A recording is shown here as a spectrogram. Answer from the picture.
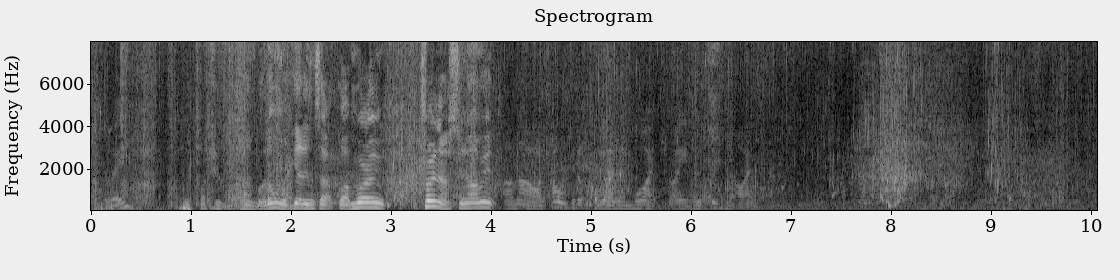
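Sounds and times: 
speech: 1.1s - 6.8s
sea waves: 1.2s - 10.0s.

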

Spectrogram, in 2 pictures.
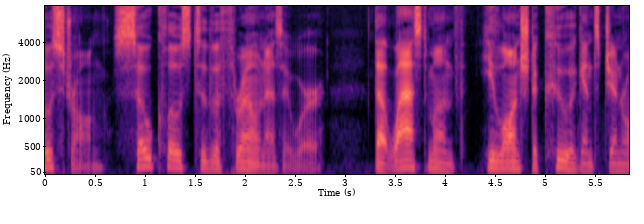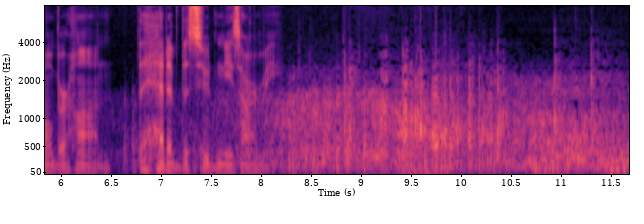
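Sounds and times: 
speech: 0.0s - 8.5s, 9.4s - 9.9s
machine gun fire in the streets of Khartoum: 8.2s - 11.6s.

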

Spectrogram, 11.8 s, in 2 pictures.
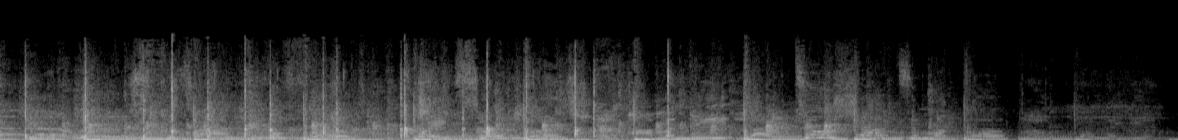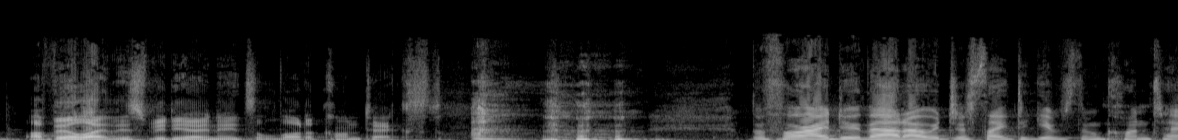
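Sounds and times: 
audience cheering: 0.0s - 4.5s
audience clapping: 0.0s - 5.1s
speech: 6.0s - 11.7s.

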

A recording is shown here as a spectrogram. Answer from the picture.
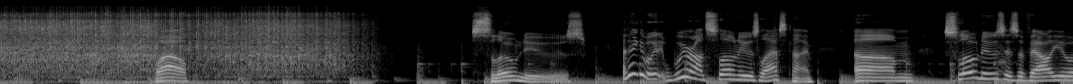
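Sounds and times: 
game-show prize wheel spinning: 0.0s - 3.9s
speech: 1.5s - 2.0s, 4.9s - 10.7s.

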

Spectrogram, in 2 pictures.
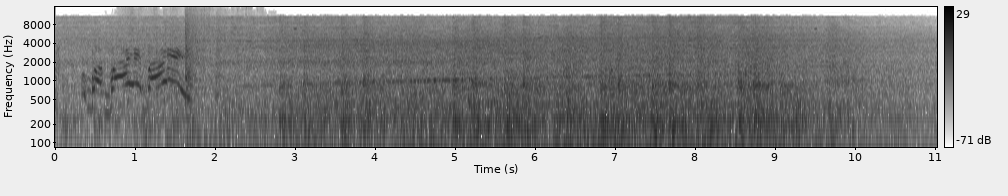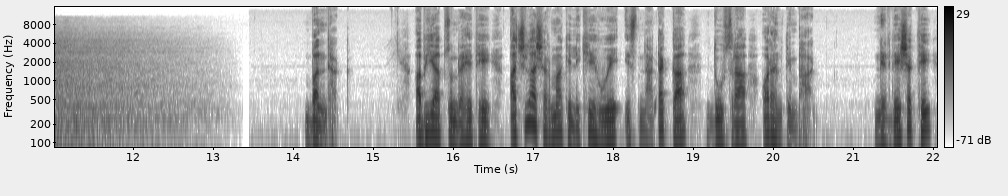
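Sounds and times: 
train arriving and running on rails: 0.0s - 13.2s
speech: 14.2s - 14.6s, 15.5s - 20.6s, 21.3s - 22.0s.

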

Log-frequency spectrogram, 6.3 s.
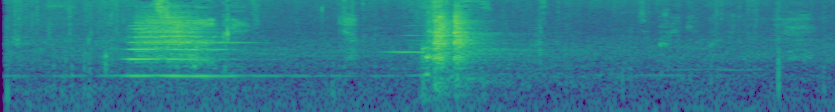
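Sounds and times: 
gate: 0.8s - 4.2s.

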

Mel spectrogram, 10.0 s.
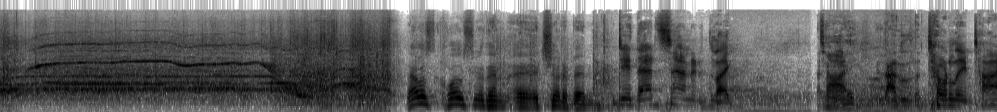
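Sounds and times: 
audience clapping: 0.0s - 4.1s, 4.8s - 6.3s
speech: 4.1s - 7.6s, 8.2s - 9.9s.

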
